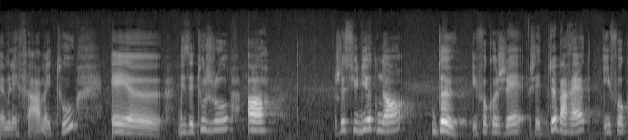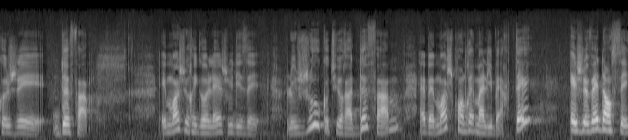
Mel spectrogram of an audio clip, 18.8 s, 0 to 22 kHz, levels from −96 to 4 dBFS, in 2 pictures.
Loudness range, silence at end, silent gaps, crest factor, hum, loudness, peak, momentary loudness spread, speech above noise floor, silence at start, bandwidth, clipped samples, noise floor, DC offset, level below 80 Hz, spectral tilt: 8 LU; 0 s; none; 24 dB; none; -29 LUFS; -6 dBFS; 19 LU; 26 dB; 0 s; 16.5 kHz; under 0.1%; -56 dBFS; under 0.1%; -74 dBFS; -3 dB/octave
